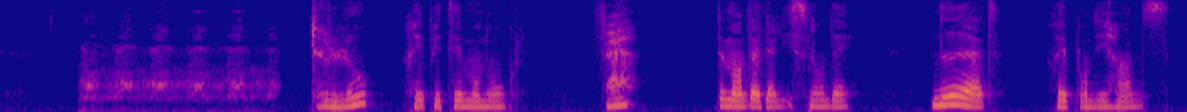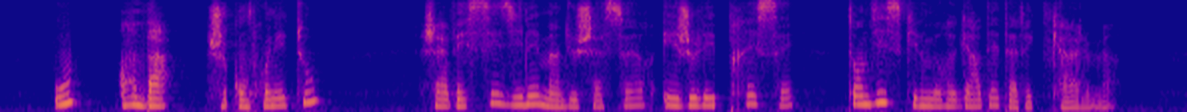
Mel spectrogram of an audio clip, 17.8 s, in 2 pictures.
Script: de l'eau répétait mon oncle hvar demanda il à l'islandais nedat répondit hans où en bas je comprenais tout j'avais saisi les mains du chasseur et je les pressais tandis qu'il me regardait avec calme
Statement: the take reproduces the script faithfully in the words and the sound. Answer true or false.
false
